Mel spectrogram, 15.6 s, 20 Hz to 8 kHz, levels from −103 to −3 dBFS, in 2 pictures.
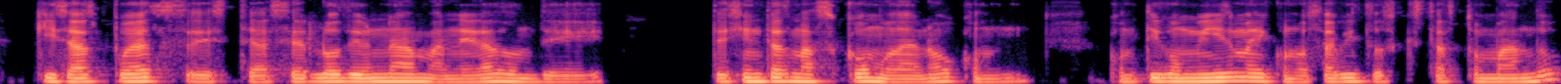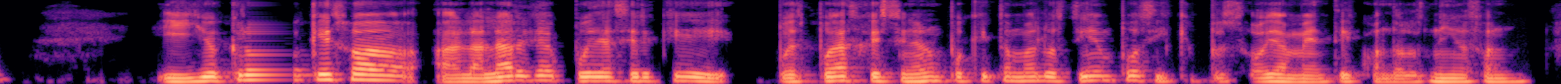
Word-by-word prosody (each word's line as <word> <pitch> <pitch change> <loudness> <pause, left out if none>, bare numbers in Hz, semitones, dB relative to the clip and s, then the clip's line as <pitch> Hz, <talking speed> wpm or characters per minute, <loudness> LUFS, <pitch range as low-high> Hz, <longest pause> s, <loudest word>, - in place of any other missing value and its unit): quizás, 125 -1 +1
puedas, 130 +1 0
este, 115 -1 -4
hacerlo 120 +3 +1
de 125 -1 +4
una 125 +1 +4
manera 115 0 0
donde 115 -3 -2 0.5
te 120 - -2
sientas 130 +1 +4
más 125 -1 +2
cómoda, 120 -5 +1
¿no?, 125 +4 -1
con 120 +3 -8 0.3
contigo 125 +1 +1
misma 135 +3 +5
y 135 - +1
con 115 -4 -5
los 110 +2 -7
hábitos 125 -1 0
que - - -28
estás 120 0 -8
tomando, 120 - -1 0.7
y 120 0 +1
yo 145 +1 +4
creo 180 +2 0
que 190 +1 +4
eso 190 0 +4
a 170 -3 +2
a 115 - -2
la 120 0 +1
larga 160 +5 +2
puede 145 -2 +2
hacer 140 0 -2
que, 135 -3 0 0.2
pues, 120 0 -3
puedas 150 +4 0
gestionar 135 -2 0
un 145 - -4
poquito 145 +1 -6
más 145 +1 -2
los 140 -2 -2
tiempos 160 +2 -3
y - - -4
que, 145 - -15
pues, 125 +3 -11
obviamente, 120 -1 -1
cuando 115 -2 -7
los 110 0 -7
niños 120 -1 +1
son 120 +1 -5
125 Hz, 195 wpm, -22 LUFS, 120-140 Hz, 0.7 s, misma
